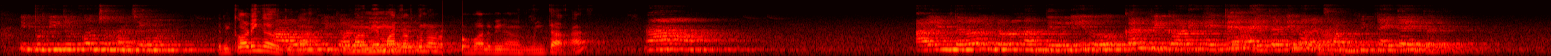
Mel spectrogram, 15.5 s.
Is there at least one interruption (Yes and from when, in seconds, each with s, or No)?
Yes, from 2.8 s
